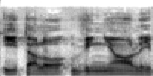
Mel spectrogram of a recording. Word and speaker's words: Italo Vignoli: So my name uh pronounced correctly is Italo Vignoli but you are free to call me Italo as your English as all English people are doing it's easier for you.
